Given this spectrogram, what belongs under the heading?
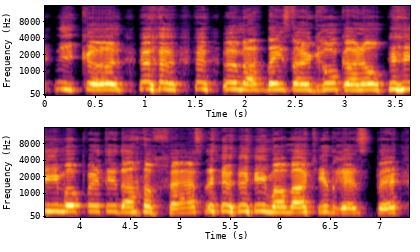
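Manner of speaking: put-on high sobbing kid voice through laughter; hammed-up blubbering bully; mock crying tattletale. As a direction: imitate a bawling kid complaining to the teacher. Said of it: "Il braillait comme une madeleine".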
